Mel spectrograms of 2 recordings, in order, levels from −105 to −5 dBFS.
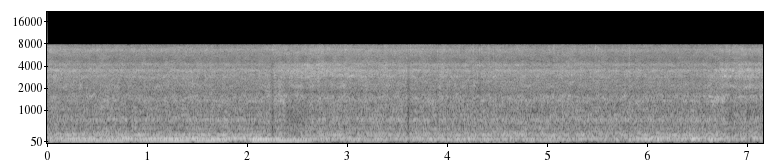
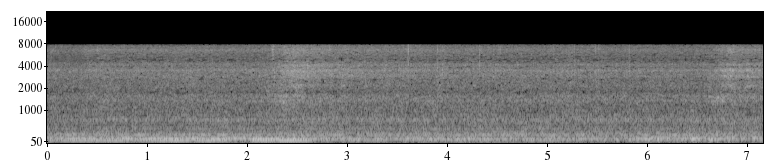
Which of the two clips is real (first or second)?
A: second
